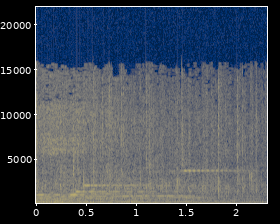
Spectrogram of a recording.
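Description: Live band music: several notes held together, a few new ones coming in about half a second in, the whole steadily fading away.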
